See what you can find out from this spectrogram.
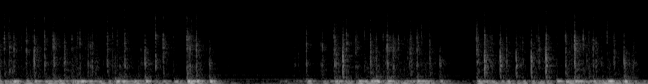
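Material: Plastic.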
